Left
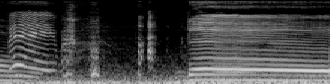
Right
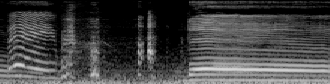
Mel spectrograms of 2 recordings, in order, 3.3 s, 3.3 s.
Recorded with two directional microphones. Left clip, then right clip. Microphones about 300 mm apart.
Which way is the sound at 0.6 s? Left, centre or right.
Right.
